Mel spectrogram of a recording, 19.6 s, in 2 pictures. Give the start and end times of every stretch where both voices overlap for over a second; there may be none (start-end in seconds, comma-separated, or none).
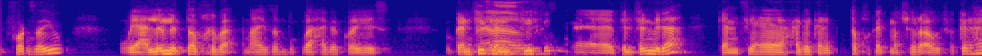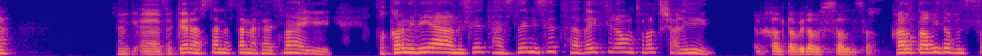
none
